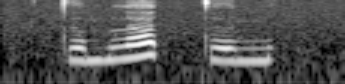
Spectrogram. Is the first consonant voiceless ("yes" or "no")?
yes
